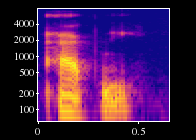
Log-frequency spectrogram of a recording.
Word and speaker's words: acne: They all end with an E that makes the same sound, the long E sound, like green beans. Recipe, coyote, sesame, adobe, karate, apostrophe, catastrophe, and acne.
